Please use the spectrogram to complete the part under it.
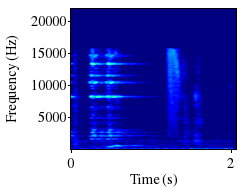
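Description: A game chime rings to mark a finished task.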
